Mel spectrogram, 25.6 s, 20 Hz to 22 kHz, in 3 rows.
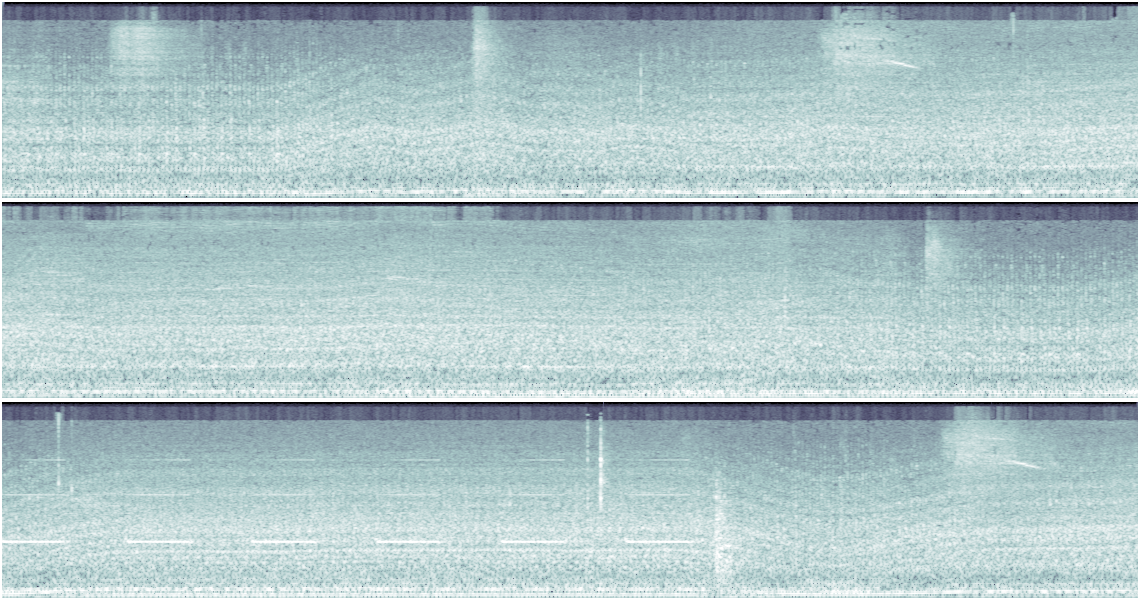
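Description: A truck in Farming Simulator 22 backs up with a steady reversing beeper over its low engine drone, with air-brake hisses partway through. Sustained and close, no speech.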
